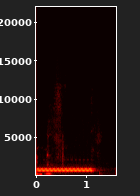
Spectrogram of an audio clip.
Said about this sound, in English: And oh, shit. My phone is still ringing.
